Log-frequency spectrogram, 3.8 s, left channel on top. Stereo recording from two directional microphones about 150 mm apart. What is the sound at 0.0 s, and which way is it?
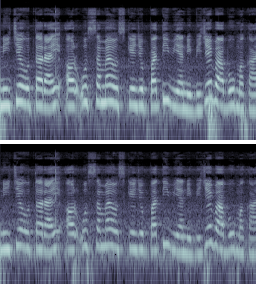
A woman's voice, 50° left (ahead or behind).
